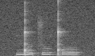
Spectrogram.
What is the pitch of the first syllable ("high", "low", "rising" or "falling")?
low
